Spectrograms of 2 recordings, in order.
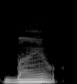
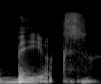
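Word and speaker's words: Bayeux: A-Y-E-U-X. Det känns som att det uttalas bio. – Ja, ja det var, jag tror det är nära faktiskt. Eller biox. – Men det låter som en sån här cool... – E, X uttalas snarare ö.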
